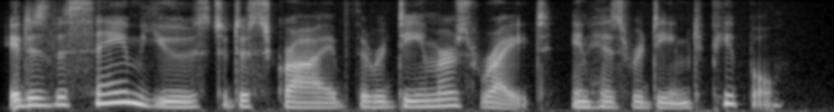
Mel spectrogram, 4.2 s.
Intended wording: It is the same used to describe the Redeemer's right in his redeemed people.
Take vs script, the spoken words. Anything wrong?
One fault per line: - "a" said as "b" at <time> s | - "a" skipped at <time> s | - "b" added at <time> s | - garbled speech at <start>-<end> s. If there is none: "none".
none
